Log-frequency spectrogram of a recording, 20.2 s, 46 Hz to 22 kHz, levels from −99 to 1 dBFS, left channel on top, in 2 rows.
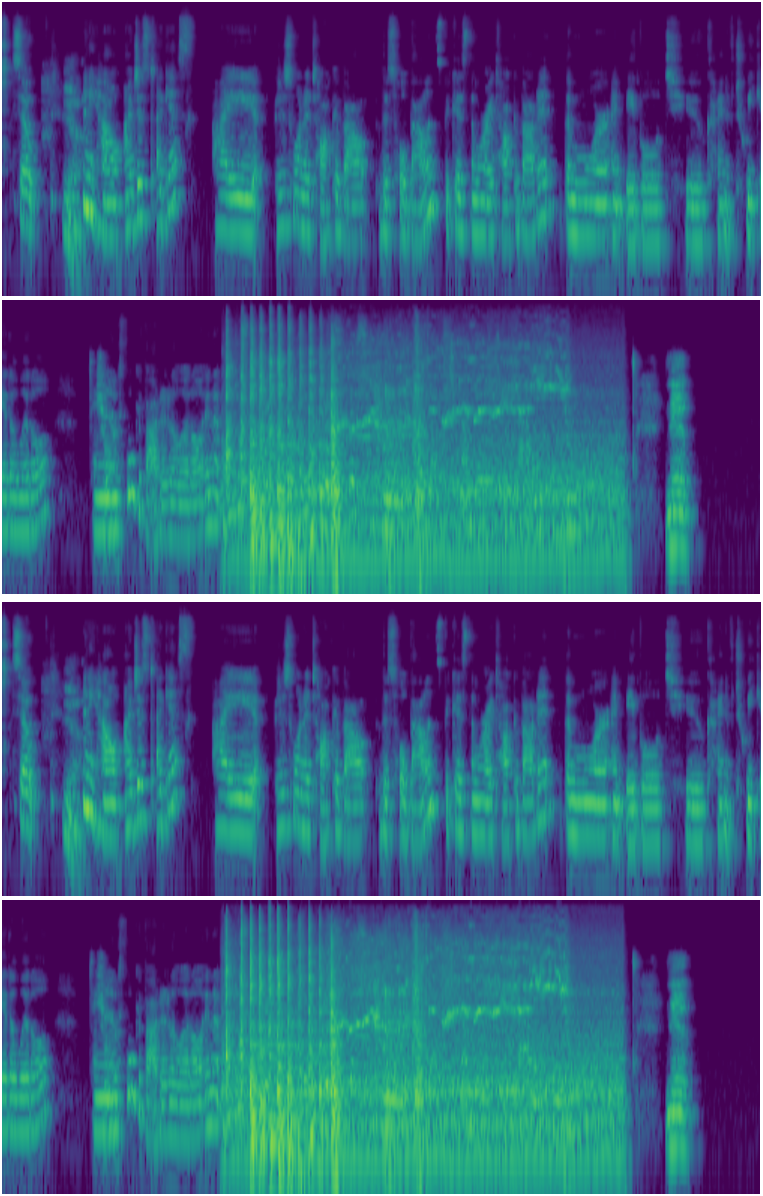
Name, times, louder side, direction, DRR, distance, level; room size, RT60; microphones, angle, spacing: voice 1, 0.0-0.5 1.1-2.4 2.8-10.7 11.3-14.9 15.1-17.8, right 1 dB, 10° right, 0.3 m, -38 dB
Squeak, 13.0-18.4, right 4 dB, 75° right, 0.5 m, -29 dB
voice 2, 18.6-19.2, equal, 35° left, 1.1 m, -36 dB
2.9 x 2.3 x 2.6 m
head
